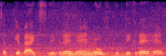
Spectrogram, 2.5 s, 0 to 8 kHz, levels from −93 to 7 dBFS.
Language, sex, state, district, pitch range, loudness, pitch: Hindi, female, Maharashtra, Gondia, 210-225 Hz, -14 LUFS, 220 Hz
